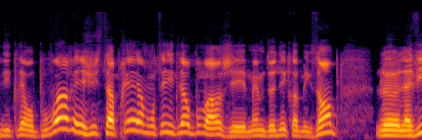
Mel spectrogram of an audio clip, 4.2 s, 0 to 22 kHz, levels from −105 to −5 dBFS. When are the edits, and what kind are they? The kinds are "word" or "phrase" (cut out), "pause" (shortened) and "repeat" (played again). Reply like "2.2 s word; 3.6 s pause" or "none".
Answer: none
